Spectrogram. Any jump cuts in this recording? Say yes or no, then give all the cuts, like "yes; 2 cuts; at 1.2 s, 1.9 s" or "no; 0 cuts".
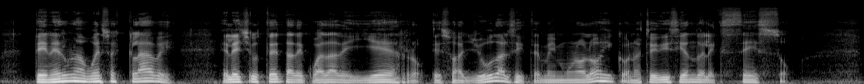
yes; 3 cuts; at 1.0 s, 2.5 s, 2.9 s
